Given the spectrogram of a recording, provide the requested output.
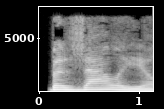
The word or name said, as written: Bezaleel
